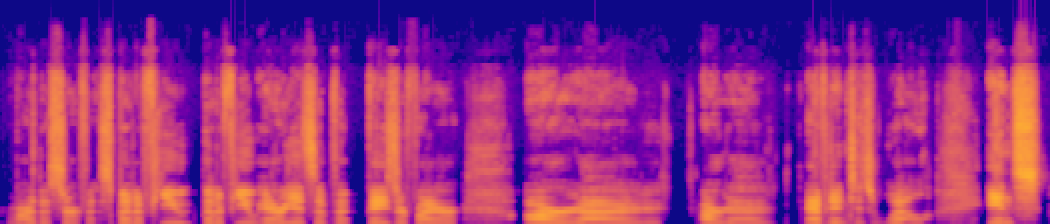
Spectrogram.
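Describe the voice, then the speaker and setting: A man narrating a tabletop role-playing game as game master, halting and stumbling, with many fillers and restarts. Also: medium pitch, sharp tone, no echo.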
